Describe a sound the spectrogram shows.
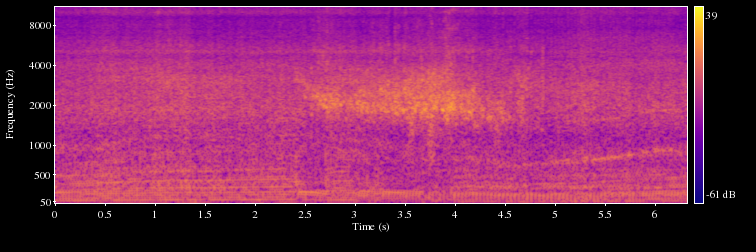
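Other go-kart engines whine nearby.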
